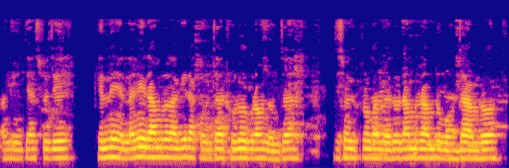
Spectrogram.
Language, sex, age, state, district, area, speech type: Nepali, male, 18-30, West Bengal, Jalpaiguri, rural, spontaneous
